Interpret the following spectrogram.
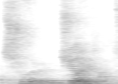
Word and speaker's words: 줄: 줄. 줄이라고 읽으면 돼요.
